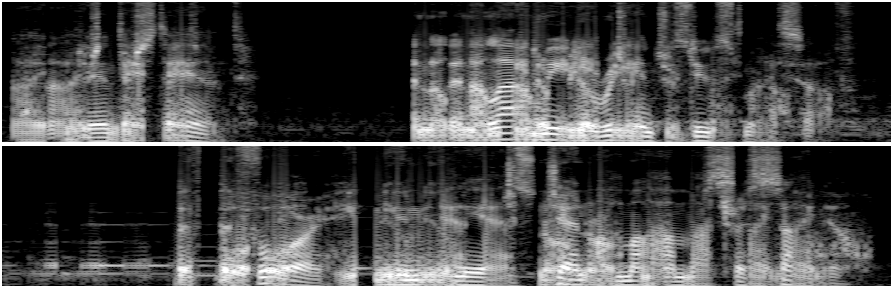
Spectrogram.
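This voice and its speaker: Very deep deadpan young adventurer. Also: male voice, vocal fry, exaggerated voice, low-quality recording. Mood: earnest deadpan. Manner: deadpan, deliberate, pedantic. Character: solemn young male adventurer who tells bad jokes earnestly. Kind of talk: anime-style video game voice acting. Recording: faint music behind.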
